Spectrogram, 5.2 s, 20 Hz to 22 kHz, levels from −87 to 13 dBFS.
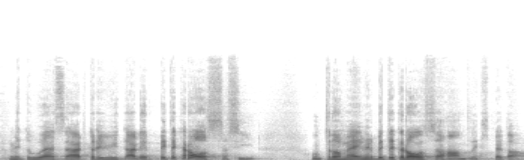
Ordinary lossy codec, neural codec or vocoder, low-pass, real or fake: none; codec, 44.1 kHz, 2.6 kbps, DAC; 14.4 kHz; fake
